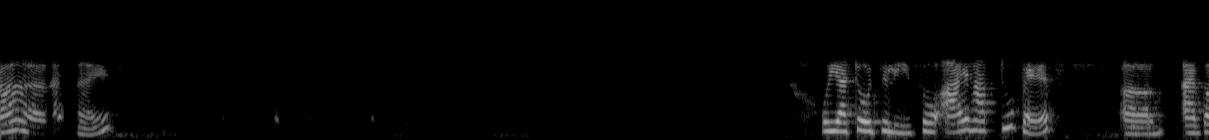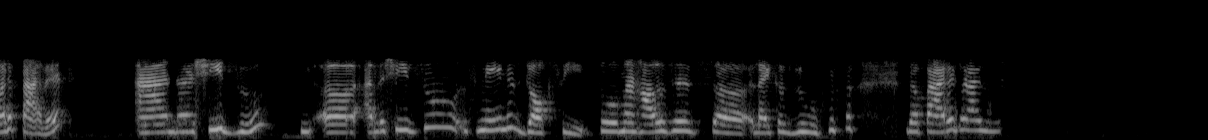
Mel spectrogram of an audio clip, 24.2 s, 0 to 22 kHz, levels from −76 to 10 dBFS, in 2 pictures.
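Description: Speech coded through G.729 runs for the whole clip, sounding slightly rough, buzzy and synthetic, which fits a low-rate 8 kbit/s VoIP codec rebuilding each frame from a filter and pitch model. A spectrogram shows nothing above 3.8 kHz, with smeared, blocky harmonics.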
